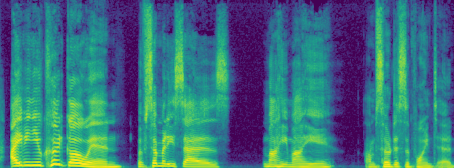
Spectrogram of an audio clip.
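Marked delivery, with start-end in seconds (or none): 3.3-5.7 mock dramatic disappointment, lower and quieter. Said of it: "the drama of being very disappointed".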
